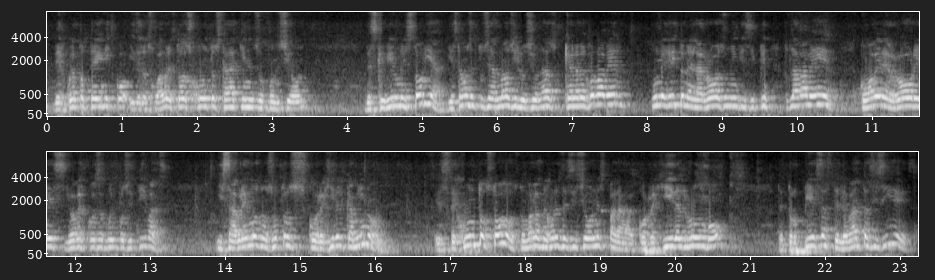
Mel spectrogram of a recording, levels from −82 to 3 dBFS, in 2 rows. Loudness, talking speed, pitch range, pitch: -13 LUFS, 195 wpm, 160-200 Hz, 185 Hz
